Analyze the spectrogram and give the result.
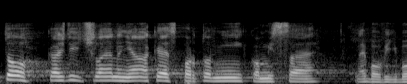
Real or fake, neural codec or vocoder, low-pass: real; none; 7.2 kHz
